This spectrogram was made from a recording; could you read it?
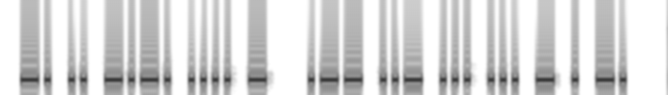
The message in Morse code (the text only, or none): NICHT WUSSTEN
